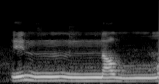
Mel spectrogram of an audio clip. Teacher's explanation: ini adalah lam jalalah atau lam yang dibaca tafkhim. Tafkhim itu apa sih? Tebal.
